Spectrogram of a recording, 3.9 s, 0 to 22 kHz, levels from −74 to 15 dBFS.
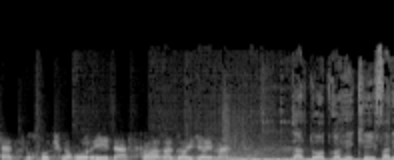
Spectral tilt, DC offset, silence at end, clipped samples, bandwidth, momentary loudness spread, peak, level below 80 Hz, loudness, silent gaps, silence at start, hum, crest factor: -5.5 dB/octave; under 0.1%; 0 s; under 0.1%; 16 kHz; 4 LU; -6 dBFS; -26 dBFS; -18 LUFS; none; 0 s; none; 10 dB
